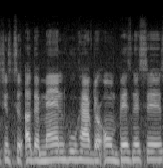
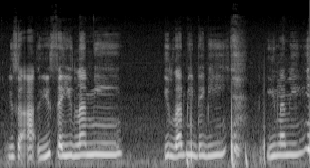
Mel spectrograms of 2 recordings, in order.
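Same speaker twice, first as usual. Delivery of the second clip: put-on higher, playful "you love me, baby"; teasing sing-song; 7 semitones higher, 4 dB louder than usual. Teasing a fan commenter, higher playful coo. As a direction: coo it back at them with a grin.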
